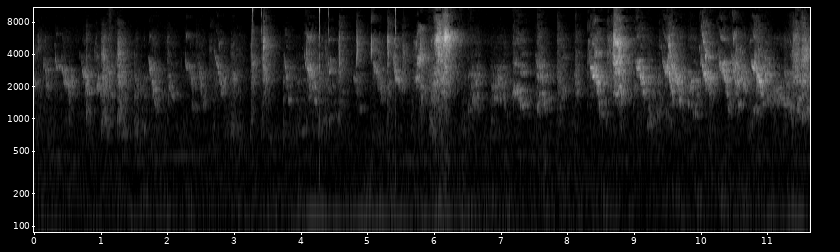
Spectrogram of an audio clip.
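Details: A budgerigar eating coriander chirps in a fast, busy stream of scratchy warbles and short squawks.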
